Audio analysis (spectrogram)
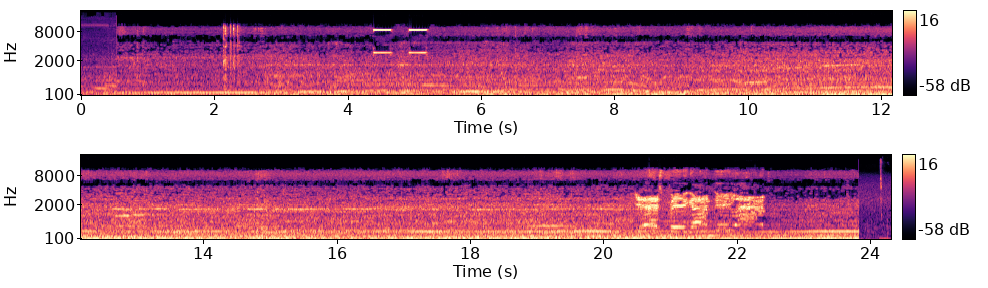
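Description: A quad track tractor stuck in a wet spot after a harvest drones on steadily with a low engine hum for the whole stretch. The note shifts a little in pitch as it strains.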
